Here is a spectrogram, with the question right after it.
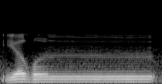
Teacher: وقف میں غنہ کر کے آواز ختم ہو جائے گی۔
